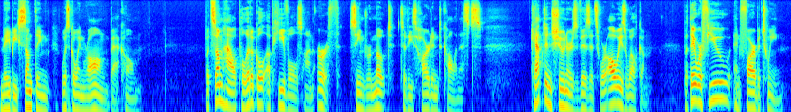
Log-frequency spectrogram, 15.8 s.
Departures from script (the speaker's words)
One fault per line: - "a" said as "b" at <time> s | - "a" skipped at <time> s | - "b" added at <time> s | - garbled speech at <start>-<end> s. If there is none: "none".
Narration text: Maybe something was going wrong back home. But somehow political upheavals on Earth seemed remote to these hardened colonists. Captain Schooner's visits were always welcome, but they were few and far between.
none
